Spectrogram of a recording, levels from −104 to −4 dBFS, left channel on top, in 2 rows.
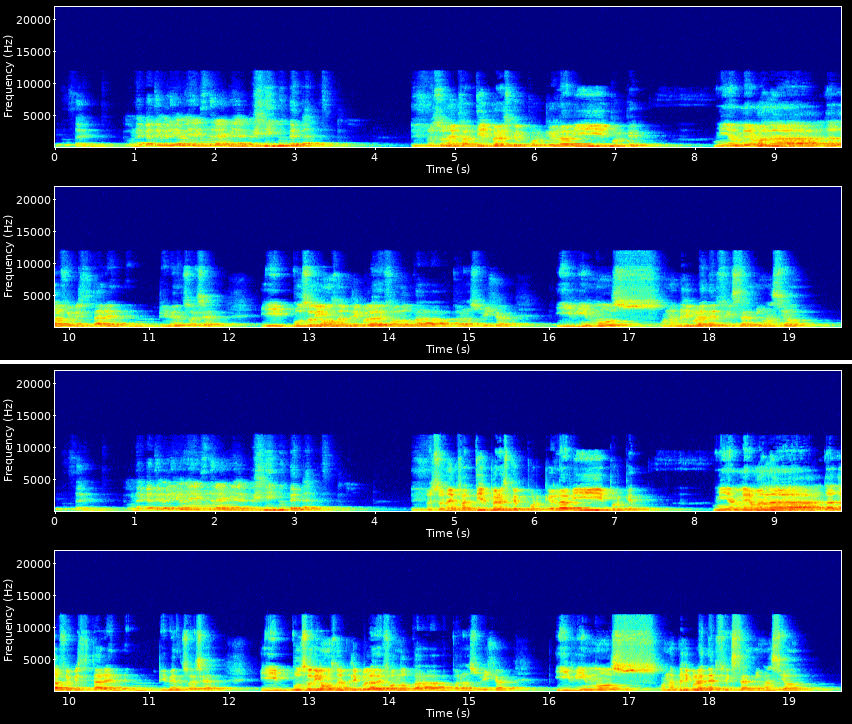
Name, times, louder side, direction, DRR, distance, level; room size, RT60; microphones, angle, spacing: voice 1, 0.2-0.6 0.9-3.4 4.4-4.9 13.8-14.0, left 1 dB, 25° left, -10 dB, 0.9 m, -29 dB
voice 2, 1.5-2.2 4.6-7.3 8.2-11.8 12.4-15.5 16.1-19.1, right 2 dB, 85° right, 1 dB, 0.6 m, -26 dB
2.7 x 2.6 x 3.5 m, 1.3 s
head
